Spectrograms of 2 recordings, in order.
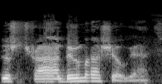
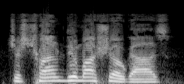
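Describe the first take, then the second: First: Echoing the catchphrase in a put-on voice; J J Stoner voice. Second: Lightly voiced streamer catchphrase; J J Stoner voice. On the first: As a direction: repeat it in his voice, trailing off. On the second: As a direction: read it like J J Stoner would. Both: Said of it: "in the J J Stoner voice".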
